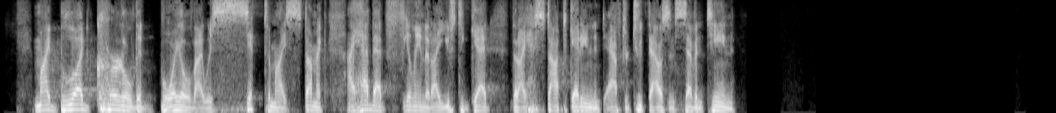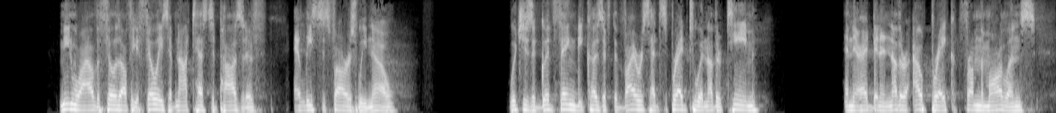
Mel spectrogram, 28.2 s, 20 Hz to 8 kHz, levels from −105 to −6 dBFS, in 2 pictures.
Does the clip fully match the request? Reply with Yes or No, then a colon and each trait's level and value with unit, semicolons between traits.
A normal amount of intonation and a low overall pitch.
Yes: average, 3.3 semitones; low, 110 Hz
